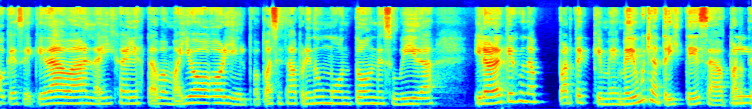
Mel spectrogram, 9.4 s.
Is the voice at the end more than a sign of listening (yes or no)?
yes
